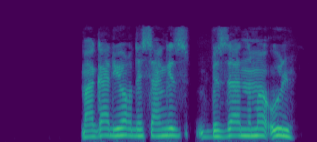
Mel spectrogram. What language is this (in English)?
Uzbek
